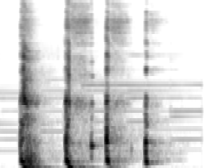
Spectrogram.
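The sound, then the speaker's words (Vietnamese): An old woman coughs four times in a row, each cough harsh and abrupt, with short pauses between them and a faint throaty catch after the second. “bà tù tì ho liền mấy cái”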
